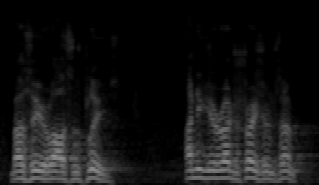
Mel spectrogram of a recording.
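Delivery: loud, stiff, mechanical robot voice. Acting out how a man talked after getting out of the car, robotic voice. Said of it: "He sounded like a robot".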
